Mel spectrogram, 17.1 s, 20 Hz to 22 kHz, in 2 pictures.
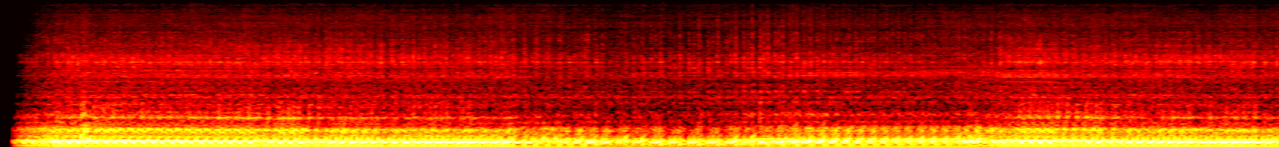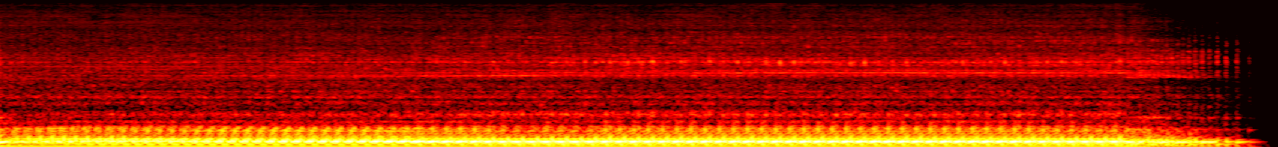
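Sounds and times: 
VW T1 van arriving slowly, idling and stopping: 0.2s - 17.0s.

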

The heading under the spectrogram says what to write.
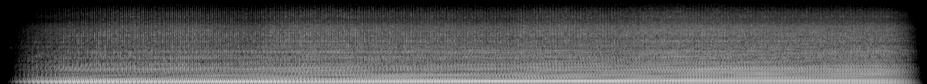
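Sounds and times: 
Harley motorcycle accelerating: 0.1s - 9.2s.

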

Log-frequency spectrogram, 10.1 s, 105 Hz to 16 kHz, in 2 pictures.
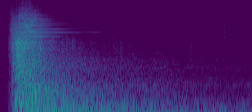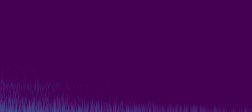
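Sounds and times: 
enormous metal gate clang: 0.2s - 3.4s.

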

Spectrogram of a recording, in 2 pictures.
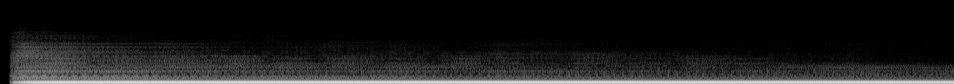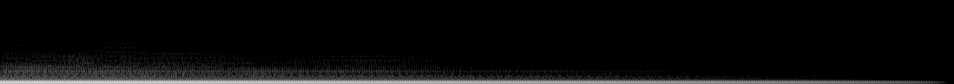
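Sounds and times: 
active protective energy shield low: 0.1s - 13.6s.

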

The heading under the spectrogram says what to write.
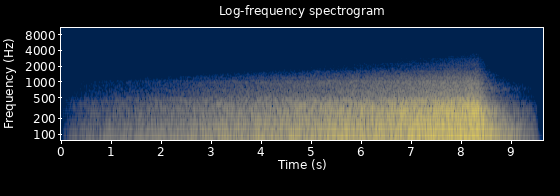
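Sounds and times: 
short deep noise synth rumble: 2.5s - 9.5s.

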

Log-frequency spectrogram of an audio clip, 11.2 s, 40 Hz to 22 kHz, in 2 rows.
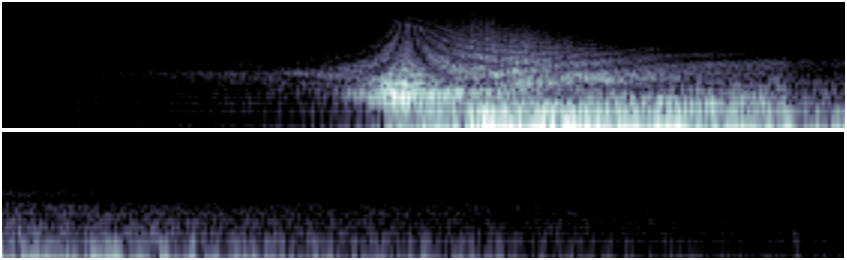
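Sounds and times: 
FA-18 Hornet military jet turbine flyby right to left fast close: 1.9s - 7.8s.

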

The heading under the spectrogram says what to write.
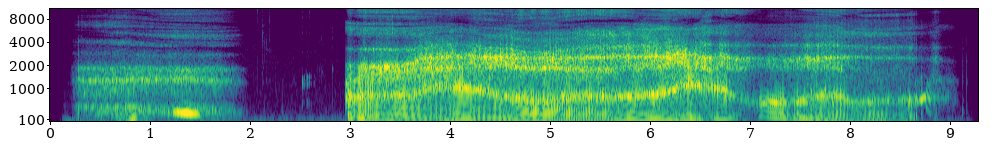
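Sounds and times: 
zombie male growl with throat inhale and exhale: 3.0s - 9.0s.

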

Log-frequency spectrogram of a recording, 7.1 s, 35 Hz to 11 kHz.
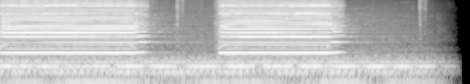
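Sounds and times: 
fire fighting boat horn: 0.0s - 6.2s.

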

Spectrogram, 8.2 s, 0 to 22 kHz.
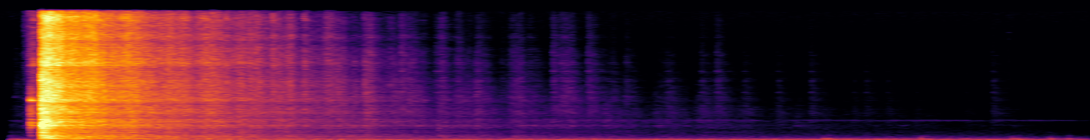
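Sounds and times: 
long metal impact on fence: 0.2s - 4.4s.

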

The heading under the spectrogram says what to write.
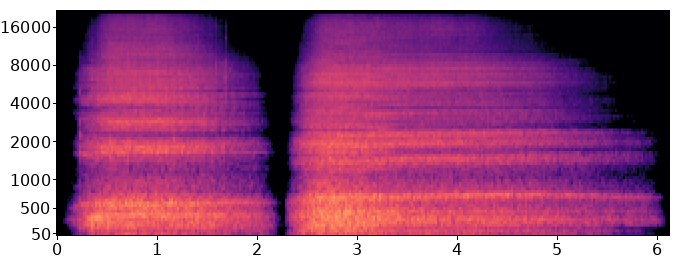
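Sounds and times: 
monster snore breath: 0.1s - 6.1s.

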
